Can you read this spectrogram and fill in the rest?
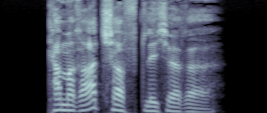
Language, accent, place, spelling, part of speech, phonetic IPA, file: German, Germany, Berlin, kameradschaftlichere, adjective, [kaməˈʁaːtʃaftlɪçəʁə], De-kameradschaftlichere.ogg
- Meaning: inflection of kameradschaftlich: 1. strong/mixed nominative/accusative feminine singular comparative degree 2. strong nominative/accusative plural comparative degree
